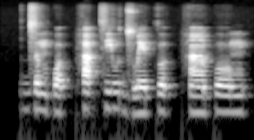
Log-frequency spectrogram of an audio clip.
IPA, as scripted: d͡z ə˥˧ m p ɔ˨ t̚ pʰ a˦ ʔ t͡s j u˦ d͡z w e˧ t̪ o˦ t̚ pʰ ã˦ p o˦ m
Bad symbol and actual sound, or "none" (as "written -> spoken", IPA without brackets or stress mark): none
